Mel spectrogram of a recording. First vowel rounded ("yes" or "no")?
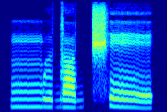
no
